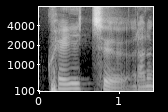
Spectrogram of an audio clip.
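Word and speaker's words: קַיִץ: 여러분, 과일의 히브리어 단어는요, 퀘이츠라는 것입니다. 근데 끝이라는 말의 히브리어 발음은요, 퀘츠입니다.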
